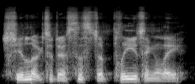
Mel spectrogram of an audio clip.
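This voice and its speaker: A man's voice: on the low side, animated, normal speed, dry recording. A man reading fan fiction aloud as an amateur story narrator.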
